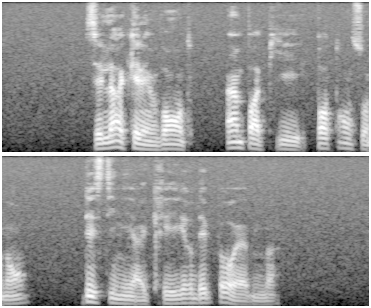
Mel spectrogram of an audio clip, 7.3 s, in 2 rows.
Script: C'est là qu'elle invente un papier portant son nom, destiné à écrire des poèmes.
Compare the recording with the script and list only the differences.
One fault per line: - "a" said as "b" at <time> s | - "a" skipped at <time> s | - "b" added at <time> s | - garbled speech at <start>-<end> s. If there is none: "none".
none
